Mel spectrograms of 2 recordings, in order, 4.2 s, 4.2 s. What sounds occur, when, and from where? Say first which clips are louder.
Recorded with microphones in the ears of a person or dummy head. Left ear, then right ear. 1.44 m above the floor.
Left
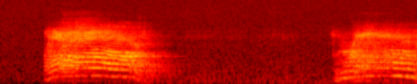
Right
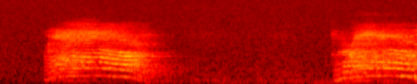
0.4 s a cat meowing: left 5 dB; 15° left (ahead or behind), 1.8 m; by 4.2 s 55° right (ahead or behind), 3 m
